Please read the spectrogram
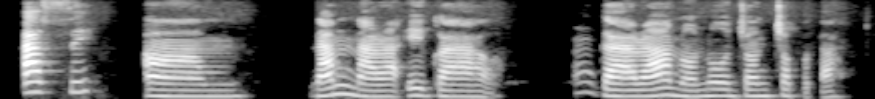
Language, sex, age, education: Igbo, female, 15-29, tertiary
